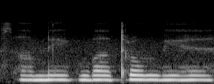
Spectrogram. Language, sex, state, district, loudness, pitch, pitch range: Hindi, female, Bihar, Patna, -14 LUFS, 210 Hz, 205-210 Hz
